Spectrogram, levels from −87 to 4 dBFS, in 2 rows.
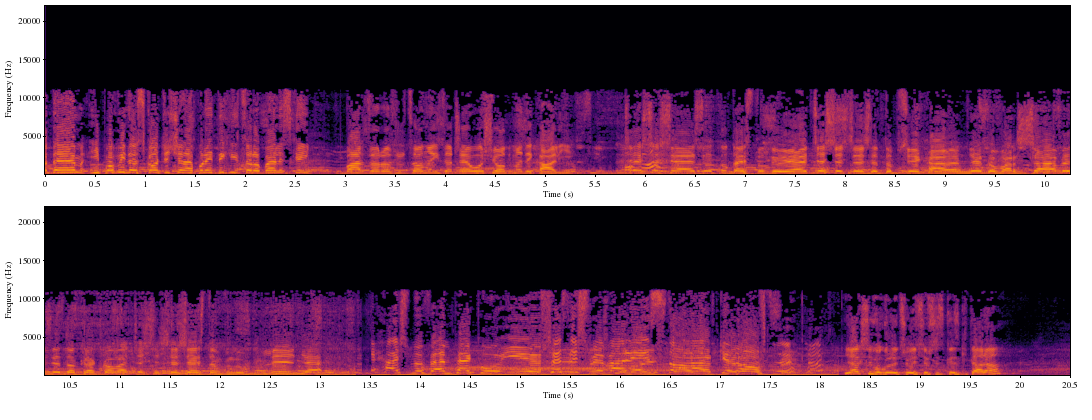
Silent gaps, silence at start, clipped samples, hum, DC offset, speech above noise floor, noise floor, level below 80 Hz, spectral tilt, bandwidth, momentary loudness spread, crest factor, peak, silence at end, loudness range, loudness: none; 0 s; under 0.1%; none; under 0.1%; 20 dB; -44 dBFS; -36 dBFS; -4 dB/octave; 11.5 kHz; 6 LU; 12 dB; -12 dBFS; 0 s; 2 LU; -24 LUFS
